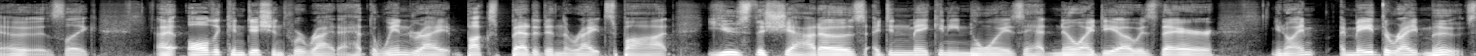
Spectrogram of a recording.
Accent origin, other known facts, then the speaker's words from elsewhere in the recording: Pacific Northwest, United States; I was born and raised in the Pacific Northwest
